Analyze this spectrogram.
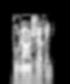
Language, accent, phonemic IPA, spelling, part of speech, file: French, France, /bu.lɑ̃ʒ.ʁi/, boulangeries, noun, LL-Q150 (fra)-boulangeries.wav
- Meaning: plural of boulangerie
